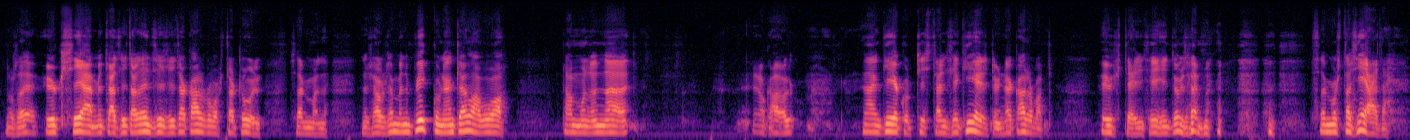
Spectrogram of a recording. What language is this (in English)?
Finnish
